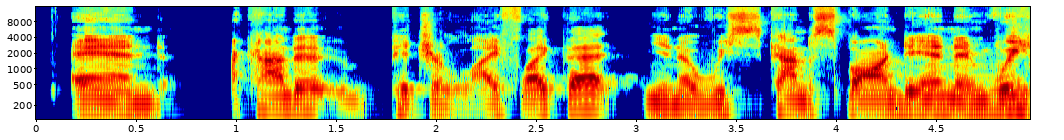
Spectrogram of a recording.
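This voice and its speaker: This man has an ordinary speaking voice at medium pitch, delivered at a moderate pace with fairly even intonation. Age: 30s. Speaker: podcast host. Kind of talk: casual chat.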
